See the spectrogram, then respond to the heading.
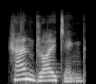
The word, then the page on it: handwriting: Indian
